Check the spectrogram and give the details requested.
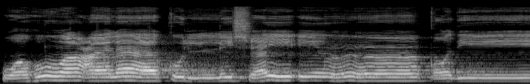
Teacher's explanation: وہو علی لام میں کھڑا زبر ہے ایک الف کے برابر کھینچیں گے. شی میں یا لین سے نرم آواز کے ساتھ جلد پڑھیں گے. ان کے تنوین میں اظہار حقیقی ہو رہا ہے، اخفا ہو رہا ہے، تنوین کی آواز کو ناک میں چھپا کر پڑھیں گے. · قدیر میں قاف کو پر پڑھیں گے اور یہاں پر بھی وقف کریں گے تو مد عارض وقفی ہوگا اور را کو باریک پڑھیں گے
